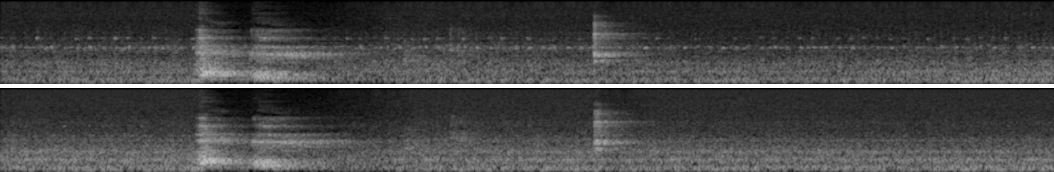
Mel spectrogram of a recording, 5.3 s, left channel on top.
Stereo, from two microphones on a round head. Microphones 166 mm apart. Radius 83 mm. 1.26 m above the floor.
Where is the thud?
I don't hear a thud.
